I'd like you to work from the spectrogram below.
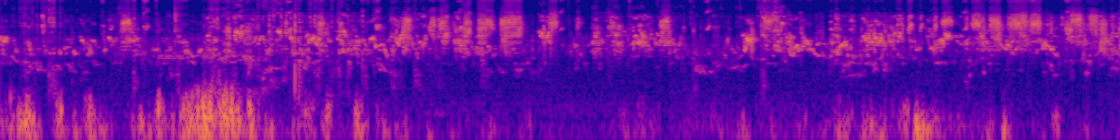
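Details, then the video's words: Budgerigars chirping for a long stretch, dense high chattering from several birds, with a burst of low rumbling thumps early on and another briefly later. "Cute Budgies Chirping Sounds"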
